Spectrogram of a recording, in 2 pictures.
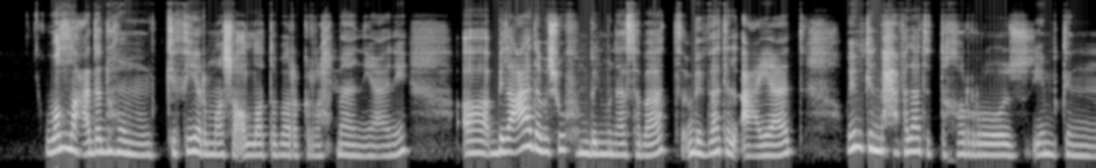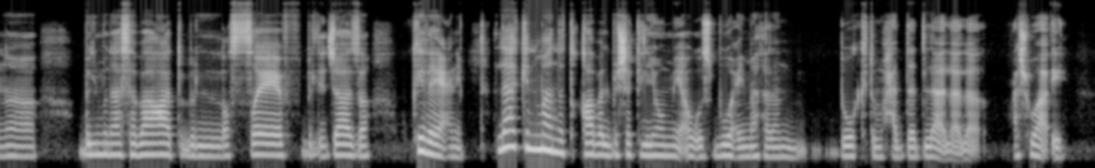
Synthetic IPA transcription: wɑlˤːɑːʕad̪ad̪ɦʊmkɪθiːɾmaːʃa̰ːʔɑlˤːɑːt̪abɑːɾˤɑkɑrˤːɑħmaːnjaʕni | bɪlʕaːd̪abaʃuːfhʊmbɪlmʊnaːsabaːt̪bɪðːaːt̪ɪlʔaʕjaːd̪wjɪmkɪnbɪħafalaːt̪ɪt̪ːaxɑrːʊd͡ʒjɪmkɪn | bɪlmʊnaːsabaːt̪bɪsˤːeːfbɪlʔɪd͡ʒaːza | wkɪðajaʕnilaːkɪnmanɪt̪ḁqɑːbalbɪʃakljoːmiʔa̰wʔʊsbuːʕimaθalan | bɪwaɡt̪mʊħad̪ːad̪la̰la̰la̰ | ʕaʃwa̰ːʔi

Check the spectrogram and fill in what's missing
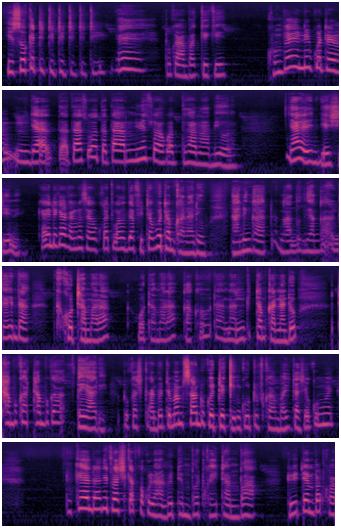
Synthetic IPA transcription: isɔkɛtitititititiɛ | tukaːmbakiki | kʰumbɛnikwɛtɛm̩d͡ʒata̰t̪asatat̪aɲwɛswakwattamabiɔla | ɲaɛlid͡ʒɛʃinikaɛndikakaŋɡɔsaukatiwaud͡ʒafitawɛtamukanaliunaniŋɡaŋɡaluðiaŋɡa̰ŋɡaɛndakɔtamaɾa | kɔtamaɾaŋɡakɔtananitamukanandɛutambukatambukat̪ɛjalitukaʃi̥kandwɛtɛmam̩sandukwɛtɛkiŋɡututu̥kambaitaʃɛkunwɛ | tukɛɛndaðitukaʃi̥katu̥kakulahanduwɛtɛm̩batu̥kaitamba | tuitɛmbatu̥ka

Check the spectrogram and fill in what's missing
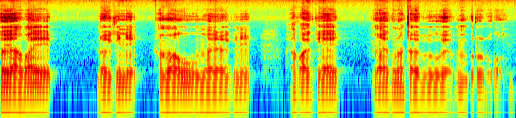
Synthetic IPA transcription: tojaβae | ɾojkine | amaumajɾojkine | akoajkiaj | majkunataeβiuebumbuɾṵɾṵɡo̰

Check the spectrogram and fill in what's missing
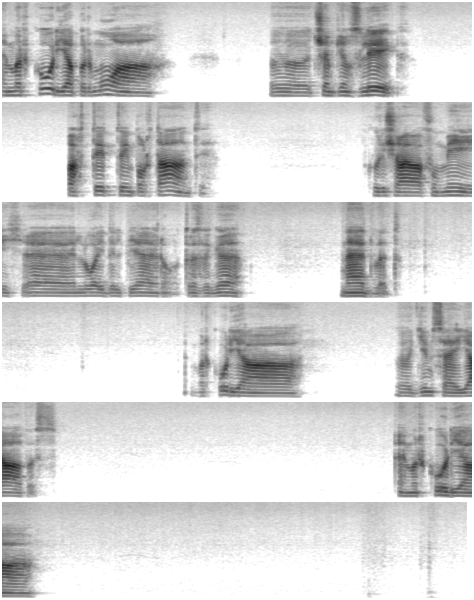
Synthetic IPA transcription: ɛməɾkuɾjapəɾmua | t͡ʃɛmpjɔnsliɡ | paɾt̪it̪əimpɔɾt̪ant̪ɛ | kuɾiʃafumiɛluajd̪ɛlpjɛɾɔ̰t̪ɾɛzɛɡɛ | nɛd̪vɛ̰t̪ | ɛməɾkuɾja | ɟimsɛɛjavəs | ɛməɾkuɾja

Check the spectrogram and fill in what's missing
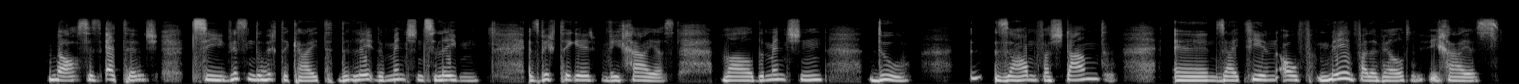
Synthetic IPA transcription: dɔsɪzɛtʰɪʃt͡sɪvɪsn̩dɪvɪχtɪkʰaɪtdɪlˠeɪdɪmɛnt͡ʃn̩t͡sɪlˠeɪbm̩ɪsvɪχtʰɪɡəɾviːχajəsvalˠdɪmɛnt͡ʃn̩duː | zaɪhɔbm̩faɾʃtant | ɪnzaɪtʰiːn̩oʊfmeɪɾfadɪvɛlˠtvḭːχaɪəs

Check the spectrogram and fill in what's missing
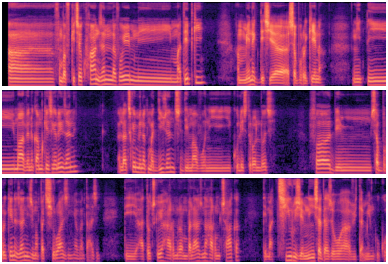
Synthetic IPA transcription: a | fumbəfi̥ket͡ʃakʲu̥hanizanilafaweaminimat̪et̪i̥kʲi | amimenakid̪esisabuɾʔakenə | nit̪inimaavanakamiket͡ʃḁkʲɾenzani | lat͡ʃi̥kʲwemenakimad̪iuzanit͡sid̪emavonikolest̪ɾʔolːot͡si̥ | fad̪eisabuɾʔakenəzanizimampat͡siɾwaziɲavant̪ʰa̰zini̥ | d̪̥eɦat̪at͡ʃi̥kʲweɦaɾamiraambalazunaɦaɾamit͡sakə | d̪̥emat͡siɾizaminiɲisad̪azaavit̪a̰minikuku

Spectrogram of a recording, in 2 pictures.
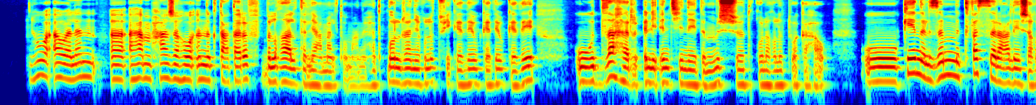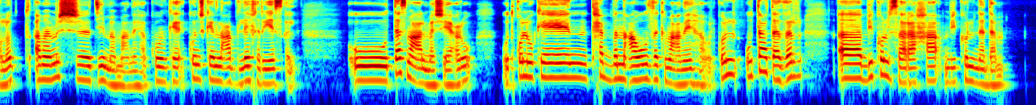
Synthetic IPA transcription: hʊwːæʔæwːælænʔæɦæmːħaːʒaɦʊwːʔɪnːəkt̪əʕt̪aɾəfbɪlɣɑːlt̪ˤʔɪlːiʕamɪlt̪ṵma̰ʕnɛ̰ːɦæt̪quːlɾˤɑniɣlʊt̪ˤfikæðɛːwkæðɛːwkæðɛː | wt̪ðˤɑɦɑɾʔɪlːiʔɪnt̪ʰinɛːd̪əmːʊʃt̪quːlɣlʊt̪ˤwæ̰kːæ̰ɦa̰w | wkɛːnɪlzɪmt̪fæsːɪɾʕalɛːʃɣlʊt̪ˤʔæmːæmɪʃd̪iːmæmaʕnɛːɦɛ̰kunkːkuːnʃkɛːnɪlʕab̚d̪lʔɛːxəɾjɪsʔɪ̰l | wt̪ɪsmaʕalmæʃɛːʕɪɾu | wt̪quːlukɛːnt̪ħəbːnʕawəðˤəkmaʕnɛːɦɛ̰wɪ̰lkʊlːwt̪ɪʕt̪æðˤɪɾ | bikʊlːsˤɑɾˤɑːħɑbikʊlːnæd̪æm

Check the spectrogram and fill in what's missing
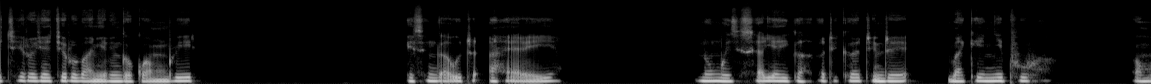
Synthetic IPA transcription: eciɾocaciɾuβaɲḛɾiŋɡakwa̰muβiɾi | esiŋɡa̰wḭtaahḛɾḛja | nomwezisia̰ɾjahikahakatikatinde | βakeɲepuha | om

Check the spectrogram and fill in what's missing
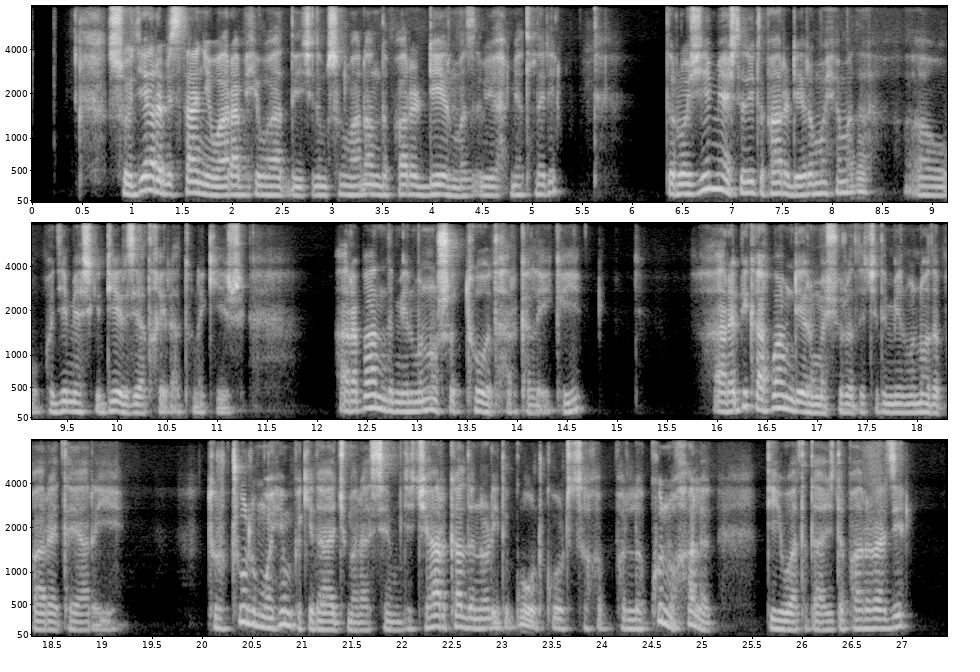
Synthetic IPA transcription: suud̪iaɾabɪst̪ɑnjawaɾabhewɑd̪̚ːajt͡ʃed̪əmʊsʊlmɑnɑnoləpʰɑɾaɖeɾmazabiahmijat̪laɾi | d̪̥əɾoʒjemjɑʃt̪d̪əd̪ujd̪əpɑɾaɖeɾamʊhɪmad̪aː | wpəd̪emjɑʃt̪keɖeɾzjɑt̪xajɾa̰t̪unakʰḛʐi | aɾabɑnd̪əmelmanoʂət̪ʰod̪haɾkala̰jkʰawi | aɾabikɑhwɑmɖeɾamaʃhuɾad̪at͡ʃed̪əmelmanod̪əpɑɾajet̪ʰajɑɾa̰ji | t̪əɾʈʰolomʊɦɪmpəked̪əɦad͡ʒmaɾɑsɪmd̪it͡ʃehaɾkɑld̪ənaɽə̰jd̪əɡoʈɡoʈsəxapʰəlakunoxalək̚ | d̪̥əhɪwɑd̪̚t̪ʰad̪əad͡ʒd̪əpɑɾaɾɑzi

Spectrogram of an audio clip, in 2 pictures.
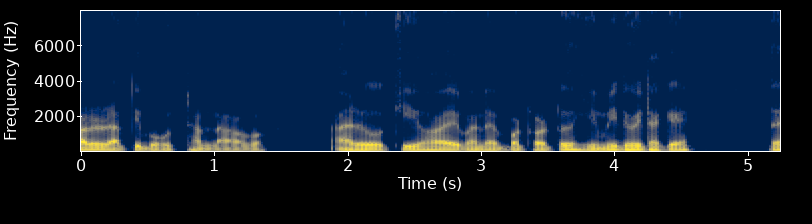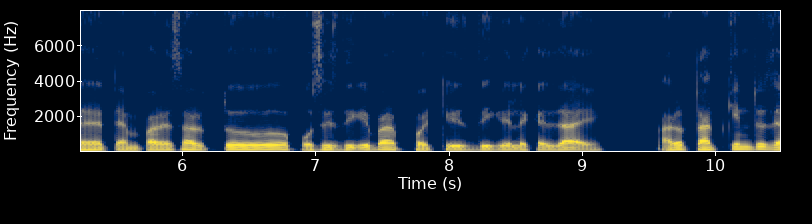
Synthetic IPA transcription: aɹuɹatiboɦutʰːanːaɦɔbɔ | a̰ɹukiɦɔjmanɛbɔtɔɹtʊɦjumidɦojtʰakɛ | tɛtɛmpaɹɛsaɹtʊpos̬is̬dikibapɔjtisdiɡilekɛzaj | a̰ɹutatkintuzɛ

